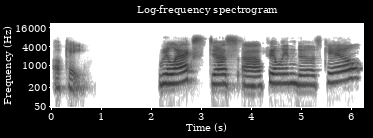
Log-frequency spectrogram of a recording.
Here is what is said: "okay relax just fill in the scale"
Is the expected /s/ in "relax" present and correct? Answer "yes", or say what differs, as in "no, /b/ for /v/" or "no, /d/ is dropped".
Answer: yes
